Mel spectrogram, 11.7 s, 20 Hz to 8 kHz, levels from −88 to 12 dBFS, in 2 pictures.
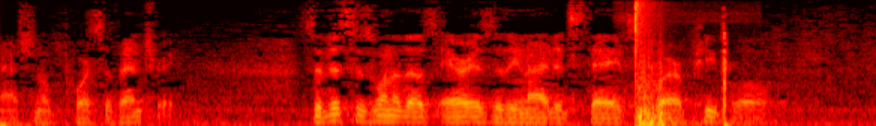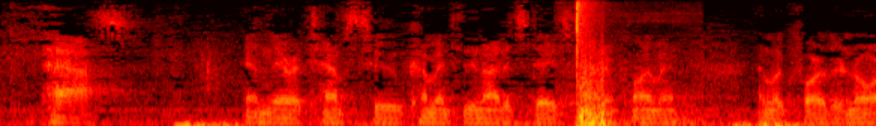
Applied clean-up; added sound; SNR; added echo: none; Fire; 2 dB; none.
